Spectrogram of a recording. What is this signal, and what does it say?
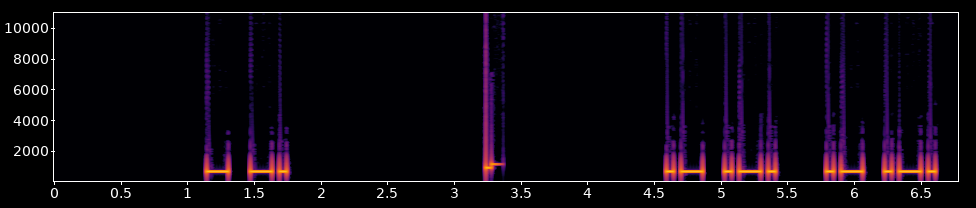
Morse code, heard as a keyed tone, about 22 wpm, 700 Hz. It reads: TN AR AR
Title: US States Repeated 3x 22wpm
